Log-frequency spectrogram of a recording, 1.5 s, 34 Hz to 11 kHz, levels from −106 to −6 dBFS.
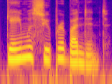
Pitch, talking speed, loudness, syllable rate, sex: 175 Hz, 120 wpm, -15 LUFS, 5.2 syllables/s, female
